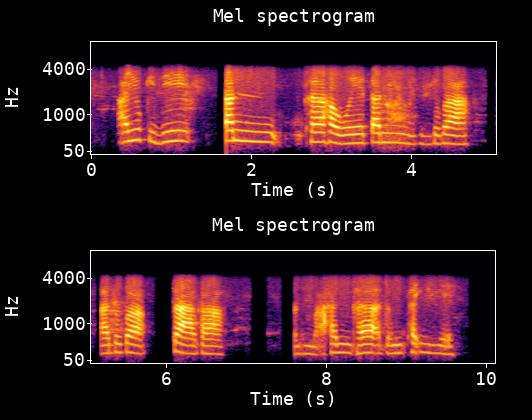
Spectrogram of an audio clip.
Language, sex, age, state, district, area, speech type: Manipuri, female, 45-60, Manipur, Kangpokpi, urban, conversation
